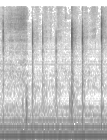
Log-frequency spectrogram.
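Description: Chalk writing on a blackboard: a light scratching stroke, then sharp chalk ticks in two quick pairs.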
